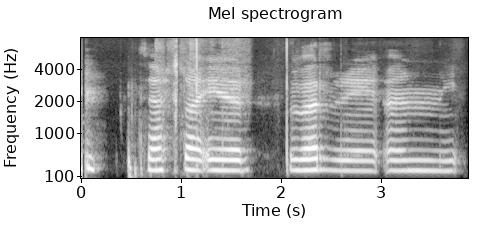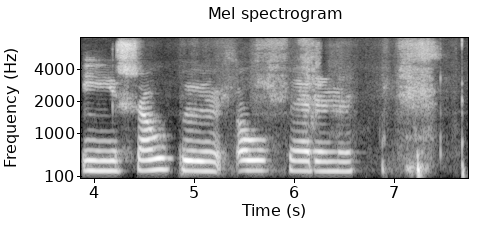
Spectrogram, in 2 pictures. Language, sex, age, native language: Icelandic, male, 11, Icelandic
